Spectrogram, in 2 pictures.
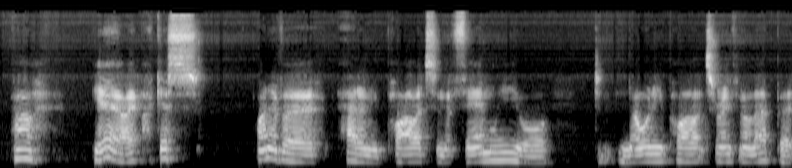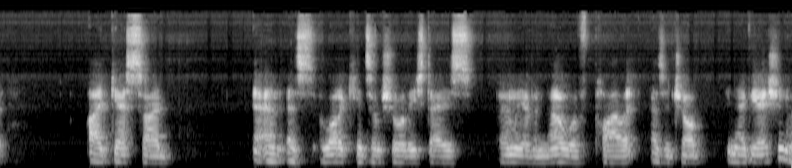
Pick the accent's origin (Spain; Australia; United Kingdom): Australia; Sydney, New South Wales; I grew up in Sydney, so I went to Sydney University.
